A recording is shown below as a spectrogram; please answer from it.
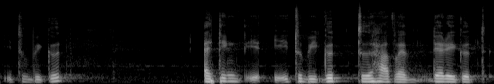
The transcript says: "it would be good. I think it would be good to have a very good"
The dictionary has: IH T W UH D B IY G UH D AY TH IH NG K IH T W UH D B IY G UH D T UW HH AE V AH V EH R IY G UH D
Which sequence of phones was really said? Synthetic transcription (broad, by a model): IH T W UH B IY G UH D AY T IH NG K IH T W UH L B IY G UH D T UW HH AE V AH V EH R IY G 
